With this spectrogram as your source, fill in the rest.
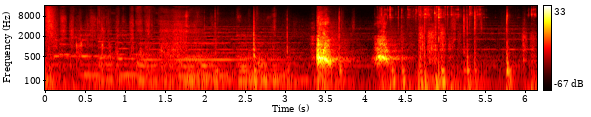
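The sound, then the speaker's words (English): Cartoon dogs sniff around a room and at magazines: quick, breathy snuffling bursts, two of them noticeably louder, with small dog noises scattered among them. “The dogs and Wattlesworth sniff the room. Drooler sniffs the magazines.”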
